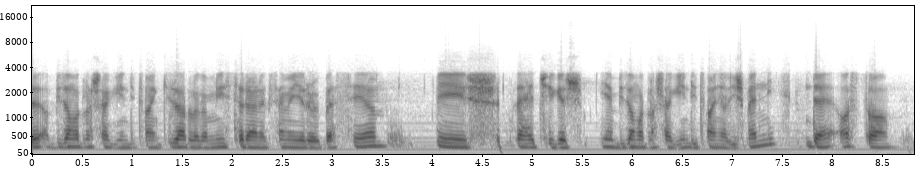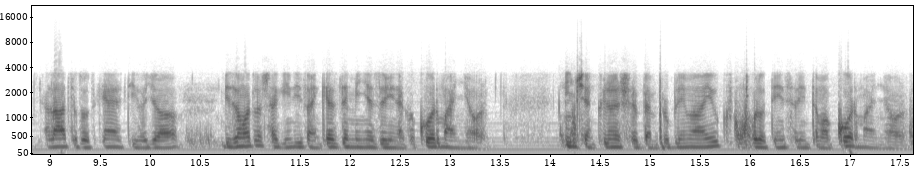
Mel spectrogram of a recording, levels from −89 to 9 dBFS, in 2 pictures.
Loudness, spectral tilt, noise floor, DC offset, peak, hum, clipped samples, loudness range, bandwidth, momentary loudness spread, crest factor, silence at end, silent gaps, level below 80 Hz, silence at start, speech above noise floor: -27 LUFS; -7 dB/octave; -47 dBFS; under 0.1%; -12 dBFS; 50 Hz at -55 dBFS; under 0.1%; 2 LU; 6.6 kHz; 9 LU; 16 dB; 0 s; none; -58 dBFS; 0 s; 20 dB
